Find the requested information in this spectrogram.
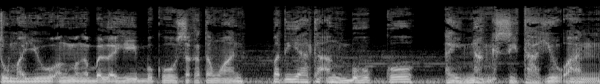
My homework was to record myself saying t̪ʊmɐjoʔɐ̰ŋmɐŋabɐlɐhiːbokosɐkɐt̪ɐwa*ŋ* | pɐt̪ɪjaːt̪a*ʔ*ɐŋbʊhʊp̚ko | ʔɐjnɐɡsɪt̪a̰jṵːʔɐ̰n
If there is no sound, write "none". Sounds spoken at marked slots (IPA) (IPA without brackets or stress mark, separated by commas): n, ʔ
